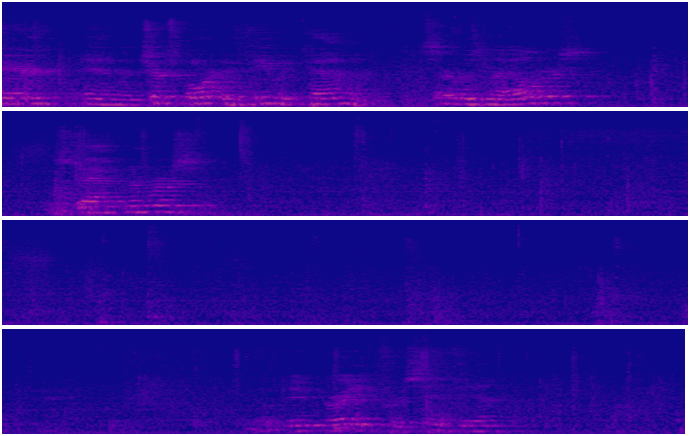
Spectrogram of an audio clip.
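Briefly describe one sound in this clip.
An elderly man speaks calmly through a microphone and loudspeaker in an echoing hall.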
